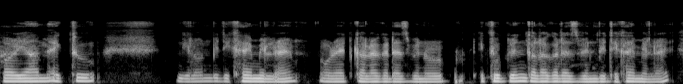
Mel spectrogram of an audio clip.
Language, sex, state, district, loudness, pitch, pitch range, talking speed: Hindi, male, Arunachal Pradesh, Papum Pare, -17 LUFS, 140 Hz, 135-150 Hz, 235 wpm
